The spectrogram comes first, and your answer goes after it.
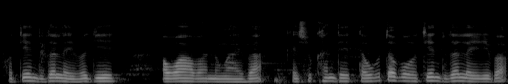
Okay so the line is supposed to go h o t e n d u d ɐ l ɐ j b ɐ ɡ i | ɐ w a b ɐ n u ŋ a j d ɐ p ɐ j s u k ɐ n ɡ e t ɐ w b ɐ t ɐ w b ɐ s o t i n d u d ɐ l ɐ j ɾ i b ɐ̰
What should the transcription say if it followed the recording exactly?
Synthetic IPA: h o t e n d u d ɐ l ɐ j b ɐ ɡ i | ɐ w a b ɐ n u ŋ a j b ɐ k ɐ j s u kʰ ɐ n d e t ɐ w b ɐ t ɐ w b ɐ h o t e n d u d ɐ l ɐ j ɾ i b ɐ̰

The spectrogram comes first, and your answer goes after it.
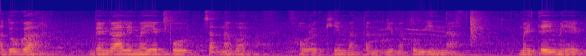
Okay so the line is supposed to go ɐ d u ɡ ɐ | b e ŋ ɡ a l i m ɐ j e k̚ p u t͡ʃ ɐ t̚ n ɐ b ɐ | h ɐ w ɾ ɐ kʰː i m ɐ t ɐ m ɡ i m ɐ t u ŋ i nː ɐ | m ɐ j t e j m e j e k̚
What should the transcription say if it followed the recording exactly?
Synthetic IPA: ɐ d u ɡ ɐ | b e ŋ ɡ a l i m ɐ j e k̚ p u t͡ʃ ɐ t̚ n ɐ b ɐ | h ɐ w ɾ ɐ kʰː i m ɐ t ɐ m ɡ i m ɐ t u ŋ i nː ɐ | m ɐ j t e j m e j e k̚

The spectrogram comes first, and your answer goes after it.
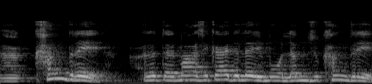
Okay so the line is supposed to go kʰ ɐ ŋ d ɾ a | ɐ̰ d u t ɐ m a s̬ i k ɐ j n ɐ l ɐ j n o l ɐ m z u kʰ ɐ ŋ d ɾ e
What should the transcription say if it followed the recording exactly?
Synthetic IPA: kʰ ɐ ŋ d ɾ e | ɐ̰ d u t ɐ m a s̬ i k a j d ɐ l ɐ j m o l ɐ m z u kʰ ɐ ŋ d ɾ e

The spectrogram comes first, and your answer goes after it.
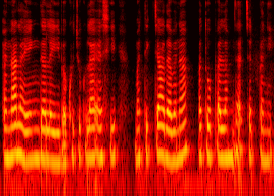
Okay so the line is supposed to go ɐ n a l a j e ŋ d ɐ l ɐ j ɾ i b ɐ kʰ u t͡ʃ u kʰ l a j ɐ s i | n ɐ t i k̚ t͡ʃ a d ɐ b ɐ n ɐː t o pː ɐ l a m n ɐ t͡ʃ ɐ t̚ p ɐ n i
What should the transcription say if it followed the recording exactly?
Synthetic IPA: ɐ n a l a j e ŋ d ɐ l ɐ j ɾ i b ɐ kʰ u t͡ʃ u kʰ l a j ɐ s i | m ɐ t i k̚ t͡ʃ a d ɐ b ɐ n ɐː t o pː ɐ l ɐ m d ɐ t͡ʃ ɐ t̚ p ɐ n i

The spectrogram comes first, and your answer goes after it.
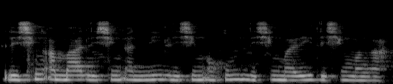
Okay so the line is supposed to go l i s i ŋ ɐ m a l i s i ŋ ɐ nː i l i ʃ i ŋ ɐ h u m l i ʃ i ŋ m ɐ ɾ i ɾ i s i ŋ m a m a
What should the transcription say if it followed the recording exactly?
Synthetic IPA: l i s i ŋ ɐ m a l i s i ŋ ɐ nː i l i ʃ i ŋ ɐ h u m l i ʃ i ŋ m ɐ ɾ i l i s i ŋ m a ŋ a

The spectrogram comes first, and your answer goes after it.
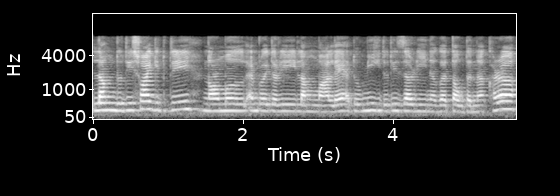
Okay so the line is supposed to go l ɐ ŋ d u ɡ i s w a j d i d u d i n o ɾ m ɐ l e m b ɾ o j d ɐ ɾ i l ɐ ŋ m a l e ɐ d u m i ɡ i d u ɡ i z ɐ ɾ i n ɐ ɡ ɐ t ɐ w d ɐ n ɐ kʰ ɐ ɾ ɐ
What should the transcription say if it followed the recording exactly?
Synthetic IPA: l ɐ ŋ d u d i s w a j ɡ i d u d i n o ɾ m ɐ l e m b ɾ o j d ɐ ɾ i l ɐ ŋ m a l e ɐ d u m i ɡ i d u d i z ɐ ɾ i n ɐ ɡ ɐ t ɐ w d ɐ n ɐ kʰ ɐ ɾ ɐ

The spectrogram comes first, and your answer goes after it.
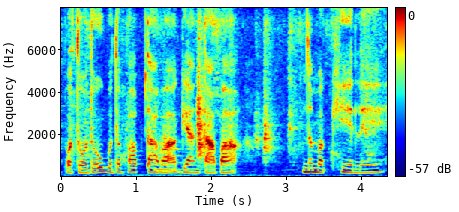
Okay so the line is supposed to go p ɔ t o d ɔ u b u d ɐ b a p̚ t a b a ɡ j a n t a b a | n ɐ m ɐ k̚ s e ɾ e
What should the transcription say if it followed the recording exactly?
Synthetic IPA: p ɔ t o d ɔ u b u d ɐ b a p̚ t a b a ɡ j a n t a b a | n ɐ m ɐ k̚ h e l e

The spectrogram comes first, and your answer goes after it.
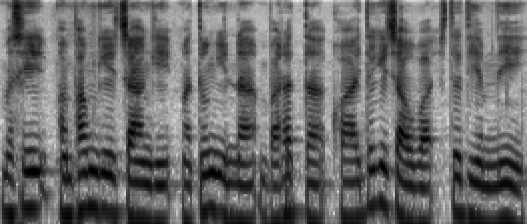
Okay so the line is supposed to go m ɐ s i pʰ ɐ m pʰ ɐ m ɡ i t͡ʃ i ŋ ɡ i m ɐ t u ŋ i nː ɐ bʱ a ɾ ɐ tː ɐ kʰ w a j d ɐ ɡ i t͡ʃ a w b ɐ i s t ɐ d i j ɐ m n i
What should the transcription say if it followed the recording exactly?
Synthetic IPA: m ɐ s i pʰ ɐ m pʰ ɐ m ɡ i t͡ʃ a ŋ ɡ i m ɐ t u ŋ i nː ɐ bʱ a ɾ ɐ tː ɐ kʰ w a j d ɐ ɡ i t͡ʃ a w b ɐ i s t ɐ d i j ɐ m n i

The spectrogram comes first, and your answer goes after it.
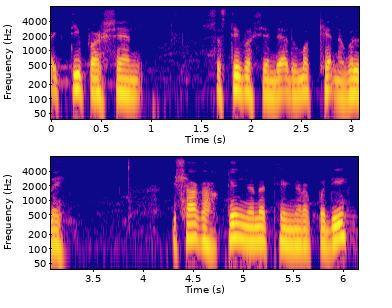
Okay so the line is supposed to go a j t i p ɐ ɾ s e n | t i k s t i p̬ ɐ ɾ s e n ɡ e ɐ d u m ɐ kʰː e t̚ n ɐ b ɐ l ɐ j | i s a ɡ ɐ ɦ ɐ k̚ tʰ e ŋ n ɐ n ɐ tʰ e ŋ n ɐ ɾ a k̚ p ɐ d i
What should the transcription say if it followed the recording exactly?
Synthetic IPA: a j t i p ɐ ɾ s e n | s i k s t i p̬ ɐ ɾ s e n d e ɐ d u m ɐ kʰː e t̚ n ɐ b ɐ l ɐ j | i s a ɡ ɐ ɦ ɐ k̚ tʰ e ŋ n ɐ n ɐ tʰ e ŋ n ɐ ɾ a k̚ p ɐ d i

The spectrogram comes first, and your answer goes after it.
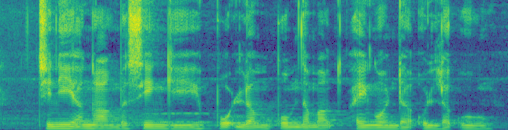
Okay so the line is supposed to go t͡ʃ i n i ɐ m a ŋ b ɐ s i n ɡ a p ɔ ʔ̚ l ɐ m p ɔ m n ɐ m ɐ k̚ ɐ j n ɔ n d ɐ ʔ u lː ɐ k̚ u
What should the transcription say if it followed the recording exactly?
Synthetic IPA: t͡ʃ i n i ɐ ŋ a ŋ b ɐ s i ŋ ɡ i p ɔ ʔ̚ l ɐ m p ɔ m n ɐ m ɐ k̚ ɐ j ŋ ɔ n d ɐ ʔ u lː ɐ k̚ u

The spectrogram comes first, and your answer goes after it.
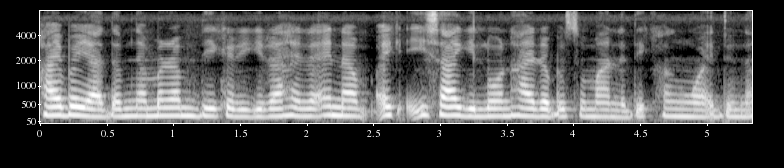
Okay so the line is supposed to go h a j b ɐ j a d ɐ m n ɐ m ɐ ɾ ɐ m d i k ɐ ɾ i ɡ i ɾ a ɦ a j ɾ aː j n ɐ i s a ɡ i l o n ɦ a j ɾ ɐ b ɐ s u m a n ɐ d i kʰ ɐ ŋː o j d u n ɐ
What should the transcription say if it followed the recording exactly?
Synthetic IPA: h a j b ɐ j a d ɐ m n ɐ m ɐ ɾ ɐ m d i k ɐ ɾ i ɡ i ɾ a ɦ a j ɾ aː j n ɐ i s a ɡ i l o n ɦ a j ɾ ɐ b ɐ s u m a n ɐ d i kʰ ɐ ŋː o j d u n ɐ

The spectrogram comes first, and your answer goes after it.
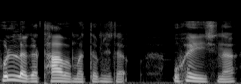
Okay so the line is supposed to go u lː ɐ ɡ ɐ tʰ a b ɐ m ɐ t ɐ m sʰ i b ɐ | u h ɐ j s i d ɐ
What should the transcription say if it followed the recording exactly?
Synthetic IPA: u lː ɐ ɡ ɐ tʰ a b ɐ m ɐ t ɐ m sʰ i d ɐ | u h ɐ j s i n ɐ

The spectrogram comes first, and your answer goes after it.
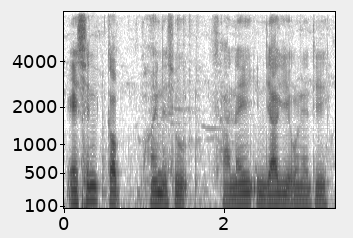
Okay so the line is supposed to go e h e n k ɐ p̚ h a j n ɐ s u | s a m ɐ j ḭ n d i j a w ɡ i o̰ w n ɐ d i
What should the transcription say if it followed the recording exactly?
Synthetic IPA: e s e n k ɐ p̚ h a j n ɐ s u | s a n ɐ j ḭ n d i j a ɡ i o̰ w n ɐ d i

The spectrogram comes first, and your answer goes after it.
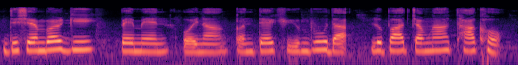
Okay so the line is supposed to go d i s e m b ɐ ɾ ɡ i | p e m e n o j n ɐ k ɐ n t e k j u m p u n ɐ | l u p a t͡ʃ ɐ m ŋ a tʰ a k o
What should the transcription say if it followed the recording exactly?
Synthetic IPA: d i s e m b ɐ ɾ ɡ i | p e m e n o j n ɐ k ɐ n t e k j u m b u d ɐ | l u p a t͡ʃ ɐ m ŋ a tʰ a kʰ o

